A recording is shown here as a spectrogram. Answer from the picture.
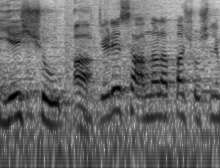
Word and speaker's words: यीशु: ਯਸੂ ਕੀ ਹੈ ਫਿਰ ਯਸੂ ਜਿਹੜਾ ਕਿ ਗੱਡੀ ਦੇਤੀ ਯਸੂ ਨੇ ਮੇਰਾ ਯਸੂ ਯਸੂ सोशल मीडिया ਆਪਾਂ ਦੇਖਦੇ ਆ ਉਹ प्रोनाउंसिएशन गलत है। राइट शब्द का प्रोनाउंसिएशन है वो है यीशु।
